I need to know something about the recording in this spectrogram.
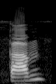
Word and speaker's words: কাম: ইয়াতে এল সাইলেন্ট বর্ণ কাম কাম মানে হান্ত ইয়াতে এল সাইলেন্ট বর্ণ তারপরে লিসেন লিসেন মানে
